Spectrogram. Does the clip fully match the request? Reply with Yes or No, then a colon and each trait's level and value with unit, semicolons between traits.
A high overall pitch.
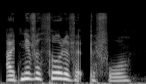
Yes: high, 215 Hz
